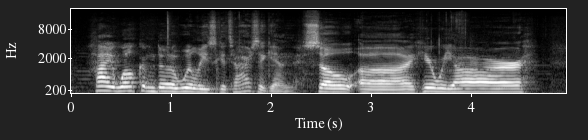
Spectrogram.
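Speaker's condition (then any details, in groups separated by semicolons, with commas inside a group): No condition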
